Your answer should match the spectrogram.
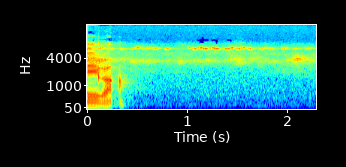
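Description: A spoken word trails off at the start, then a pause with faint background hiss and a thin, steady high-pitched tone.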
